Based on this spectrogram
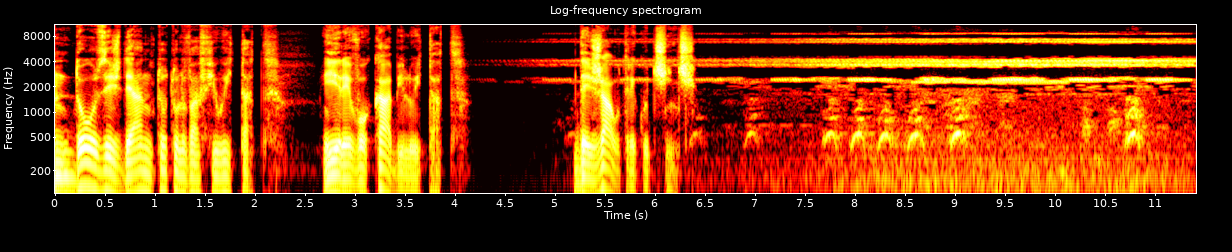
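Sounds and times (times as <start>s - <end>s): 
speech: 0.2s - 4.2s, 5.2s - 6.5s
shrill chorus of crickets trilling: 4.1s - 11.4s.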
